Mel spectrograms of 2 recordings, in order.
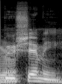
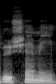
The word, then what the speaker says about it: Buscemi: wait where is he my man see Steve Buscemi Buscemi yeah love that guy he's one of my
